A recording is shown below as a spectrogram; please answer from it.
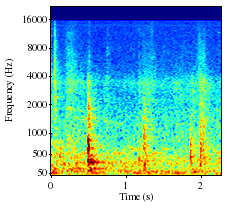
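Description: A sharp wooden knock as the rocket launcher's wooden top and latch are handled, about half a second in. It is followed by a few lighter knocks from footsteps on the stage floor, about one every two-thirds of a second.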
